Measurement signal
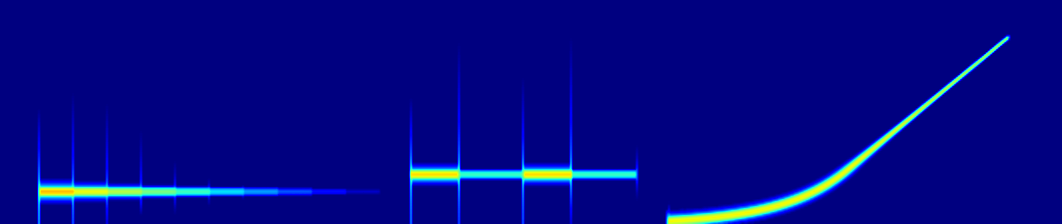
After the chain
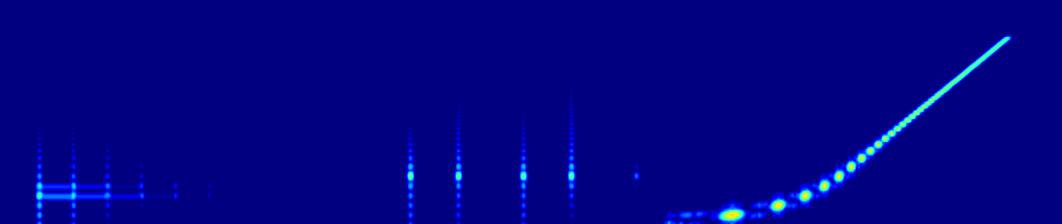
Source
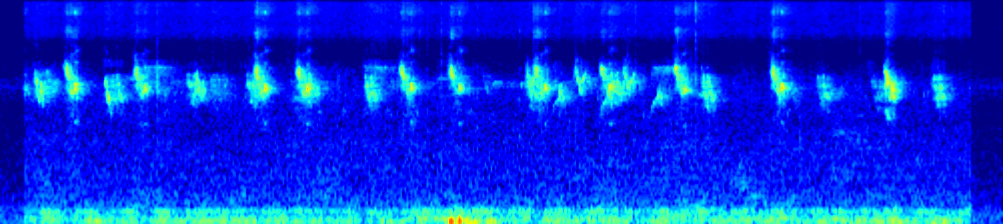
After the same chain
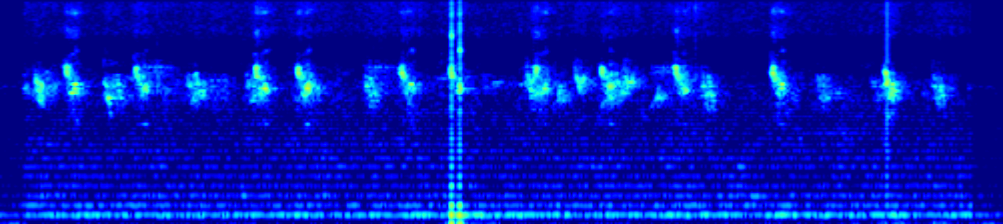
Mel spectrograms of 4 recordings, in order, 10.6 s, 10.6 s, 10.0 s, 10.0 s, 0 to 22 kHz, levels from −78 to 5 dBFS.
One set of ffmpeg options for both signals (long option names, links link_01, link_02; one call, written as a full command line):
ffmpeg -i in.wav -af "aeval=exprs='(mod(1.88*val(0)+1,2)-1)/1.88':channel_layout=same,afftfilt=real='re*2.83*eq(mod(b,8),0)':imag='im*2.83*eq(mod(b,8),0)':win_size=2048:overlap=0.75,volume=-4dB" out.wav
